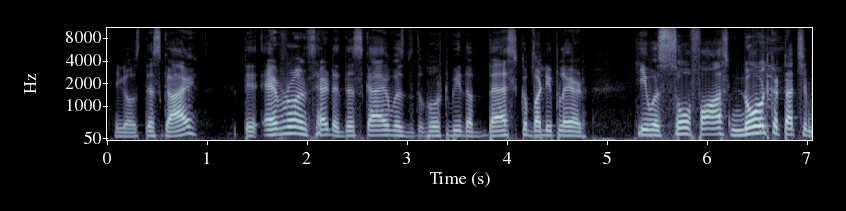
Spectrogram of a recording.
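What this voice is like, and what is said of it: Imitates another person's accented voice. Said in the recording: “I fucking love that accent.”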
